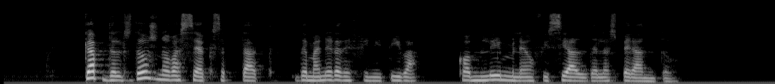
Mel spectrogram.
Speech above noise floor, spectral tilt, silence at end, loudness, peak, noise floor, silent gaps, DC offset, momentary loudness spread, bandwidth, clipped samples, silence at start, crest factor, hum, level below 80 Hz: 28 dB; -6.5 dB/octave; 1 s; -26 LUFS; -4 dBFS; -53 dBFS; none; under 0.1%; 12 LU; 11.5 kHz; under 0.1%; 0.85 s; 24 dB; 50 Hz at -50 dBFS; -50 dBFS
